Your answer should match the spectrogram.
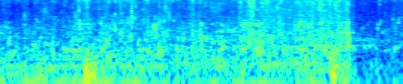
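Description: Water splashing and trickling beside a boat as a hooked fish is brought in at the surface, an even wash with a few small splashes.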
